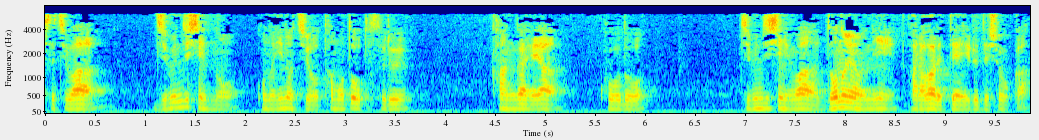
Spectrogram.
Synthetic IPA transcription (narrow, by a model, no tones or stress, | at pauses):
ataɕi̥t̪at͡ɕiβa | d͡ʑibɯ̟̃ɲ̟d͡ʑiɕĩnːo̞ko̞no̞ino̞t͡ɕio̞t̪ʰamo̞t̪o̞ːt̪o̞̥sɨɾɯ̟ | kʰãŋɡae̞ja | kʰo̞ːd̪o̞ː | d͡ʑibɯ̟̃ɲ̟d͡ʑiɕĩɰ̃βad̪o̞no̞jo̞ːɲ̟iaɾaβ̞aɾe̞t̪e̞iɾɯ̟d̪e̞ɕo̞ːka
